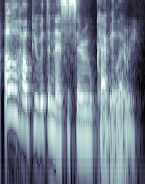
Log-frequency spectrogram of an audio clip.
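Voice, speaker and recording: A woman's voice: mid-range voice, big pitch swings, very fast. A woman teaching a recorded language lesson, speaking carefully and repeating each word for learners.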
